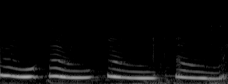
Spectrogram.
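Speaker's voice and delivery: high, whiny, whimpering dog voice.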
